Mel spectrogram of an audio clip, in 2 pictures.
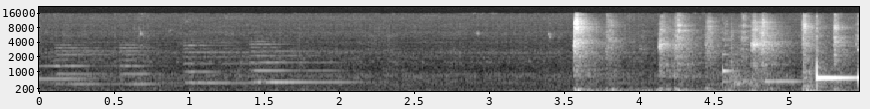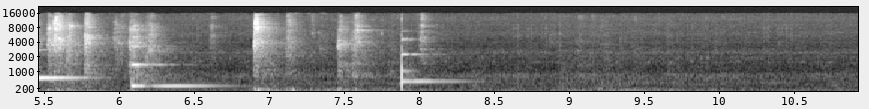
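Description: Robotic kinetic musical instrument playing: soft held notes for the first couple of seconds, then a handful of sharp struck notes between about three and a half and eight seconds in, each ringing briefly at its own pitch, then a quiet stretch.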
